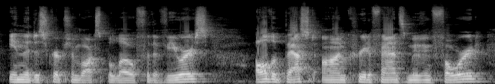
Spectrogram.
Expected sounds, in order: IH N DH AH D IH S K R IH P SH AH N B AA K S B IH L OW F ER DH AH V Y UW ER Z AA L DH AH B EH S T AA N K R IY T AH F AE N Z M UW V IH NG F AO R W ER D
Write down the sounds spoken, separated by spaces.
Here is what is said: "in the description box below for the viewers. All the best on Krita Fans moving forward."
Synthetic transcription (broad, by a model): IH N DH AH D IH S K R IH P SH AH N B AA K S B IH L OW F ER DH AH V Y UW ER Z AA L DH AH B EH S T N K R IY T AH F AE N Z M UW V IH NG F AO R W ER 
